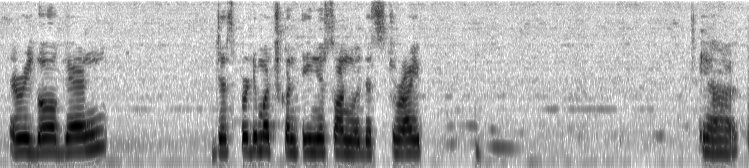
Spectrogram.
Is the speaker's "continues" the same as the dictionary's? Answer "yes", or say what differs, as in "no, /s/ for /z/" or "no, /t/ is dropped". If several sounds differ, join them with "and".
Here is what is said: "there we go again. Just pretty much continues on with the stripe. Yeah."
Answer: no, /s/ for /z/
